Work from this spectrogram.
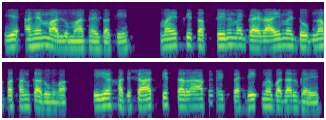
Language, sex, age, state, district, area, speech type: Urdu, male, 18-30, Maharashtra, Nashik, urban, conversation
